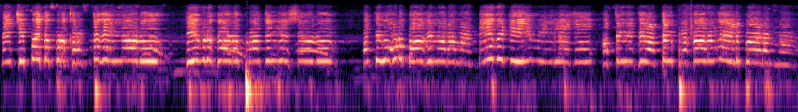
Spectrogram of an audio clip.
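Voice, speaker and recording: A performer voicing an earnest, scolding female puppet teacher in a children's church show, squeaky and pleading. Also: monotone, very fast, recorded from a distance, crowd noise. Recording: noisy live hall with clicks.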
